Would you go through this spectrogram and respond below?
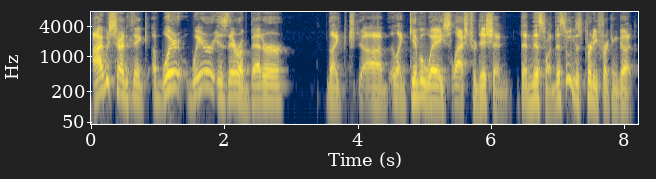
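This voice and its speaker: A man's voice: mid-range voice, animated, moderate pace, a bit bright, slightly rough. A man co-hosting a podcast, telling stories in a rambling casual way with many fillers and self-corrections. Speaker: podcast co-host. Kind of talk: casual chat.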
